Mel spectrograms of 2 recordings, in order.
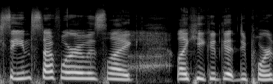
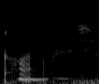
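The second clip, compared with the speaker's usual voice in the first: whispering; 24 dB quieter than usual. Real, not acted. Puzzling over the clue word.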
